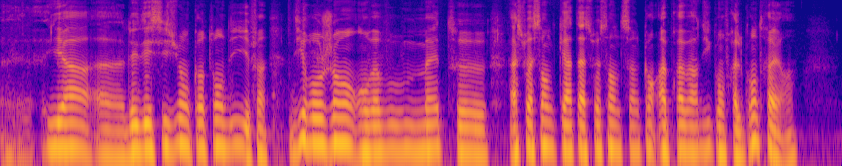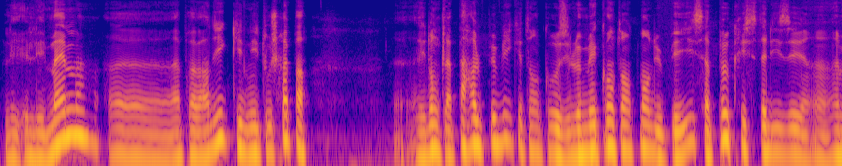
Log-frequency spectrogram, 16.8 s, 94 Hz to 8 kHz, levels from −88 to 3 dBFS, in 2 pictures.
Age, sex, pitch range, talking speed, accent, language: 50-69, male, 110-140 Hz, 210 wpm, French, French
